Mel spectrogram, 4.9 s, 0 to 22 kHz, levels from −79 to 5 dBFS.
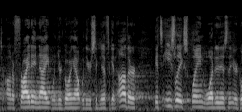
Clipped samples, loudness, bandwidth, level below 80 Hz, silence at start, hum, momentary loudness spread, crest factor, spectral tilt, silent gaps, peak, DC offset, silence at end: under 0.1%; -25 LUFS; 12.5 kHz; -68 dBFS; 0 s; none; 13 LU; 18 dB; -4 dB/octave; none; -6 dBFS; under 0.1%; 0 s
